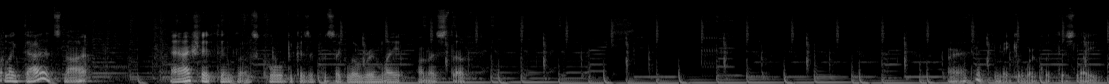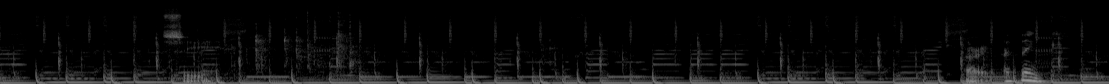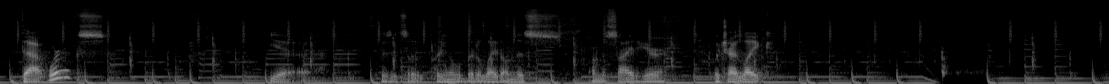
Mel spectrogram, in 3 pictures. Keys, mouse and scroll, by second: 0.2 middle click, 1.5 KP_0, 2.2 scroll up 2, 2.6-2.9 shift+middle drag, 3.7 scroll down 3, 4.9 r, 7.7 g, 8.9-9.2 middle drag, 9.5 r, 10.8 middle drag, 11.8 r, 12.6 r, 15.3 middle click, 16.0 g, 23.4-23.8 scroll down 4, 24.2 space, 25.5-26.1 scroll up 4, 27.6-28.1 scroll up 3, 28.3 shift+middle click, 30.6-31.3 scroll down 4.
